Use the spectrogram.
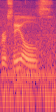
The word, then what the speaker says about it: Versailles: Ooh, people are asking why am I pronouncing Versailles like Versailles. I'm pronouncing it in Spanish because I assume the Cuban family that started it called it Versailles as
